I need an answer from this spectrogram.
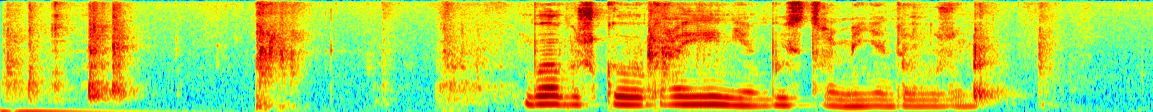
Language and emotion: Russian, sad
